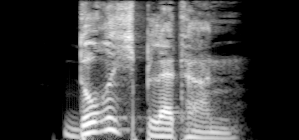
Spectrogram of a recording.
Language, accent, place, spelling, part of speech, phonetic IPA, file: German, Germany, Berlin, durchblättern, verb, [ˈdʊʁçˌblɛtɐn], De-durchblättern.ogg
- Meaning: to leaf through, thumb through (a book etc.)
